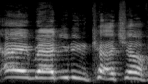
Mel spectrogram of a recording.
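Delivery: friends calling out. Retold or imitated. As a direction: yell it like drunk friends calling him over. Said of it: "And they're all like".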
